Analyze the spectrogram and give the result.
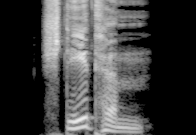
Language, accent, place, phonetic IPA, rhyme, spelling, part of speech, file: German, Germany, Berlin, [ˈʃteːtəm], -eːtəm, stetem, adjective, De-stetem.ogg
- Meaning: strong dative masculine/neuter singular of stet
